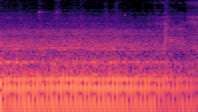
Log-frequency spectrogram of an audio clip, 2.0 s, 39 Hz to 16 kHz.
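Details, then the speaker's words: Craftsman ZTL8000 zero-turn mower, 54-inch deck, model 247.25061, with failing deck belt: with blades disengaged and deck stopped, only steady engine hum, no belt wobble or slap; normal running. "another thing as soon as you disengage the L or blades and the deck stops turning the noise goes away like right"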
